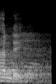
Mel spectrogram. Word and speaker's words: Hyundai: bikin Honda sini Hai Hyundai kan dibacanya hundai ya kan sana Honda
